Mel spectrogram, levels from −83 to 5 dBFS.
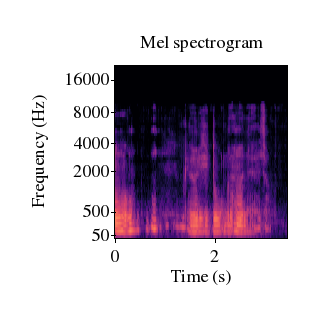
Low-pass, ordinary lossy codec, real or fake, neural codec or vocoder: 9.9 kHz; Opus, 64 kbps; fake; autoencoder, 22.05 kHz, a latent of 192 numbers a frame, VITS, trained on one speaker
